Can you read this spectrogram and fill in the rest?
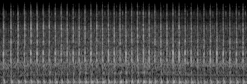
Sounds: Tools

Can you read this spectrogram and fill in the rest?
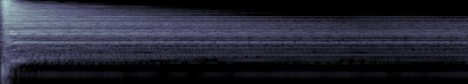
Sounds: Hi-hat, Musical instrument, Cymbal, Music, Percussion

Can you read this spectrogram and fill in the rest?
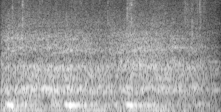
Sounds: Crowd, Human group actions

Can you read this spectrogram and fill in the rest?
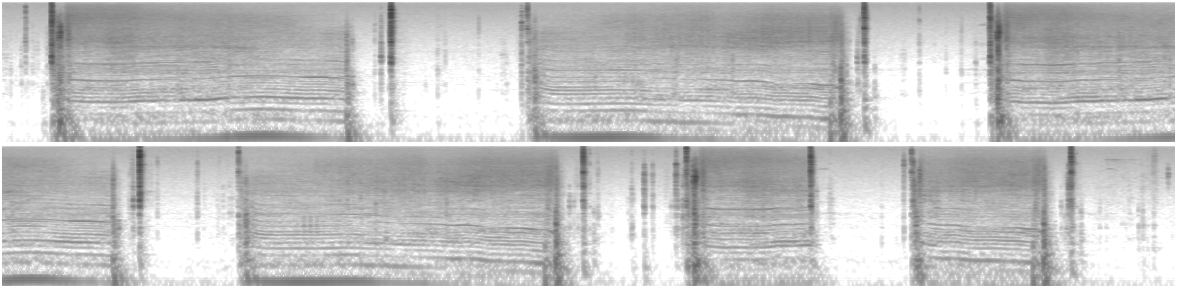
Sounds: Motor vehicle (road), Vehicle

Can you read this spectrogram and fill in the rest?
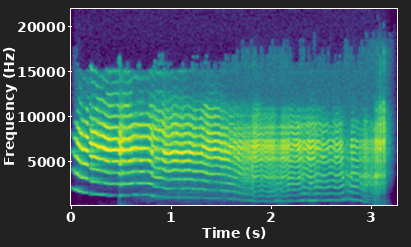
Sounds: Door, Domestic sounds

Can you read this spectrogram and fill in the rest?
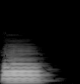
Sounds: Wind instrument, Music, Musical instrument

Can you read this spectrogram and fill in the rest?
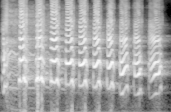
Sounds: Laughter, Human voice

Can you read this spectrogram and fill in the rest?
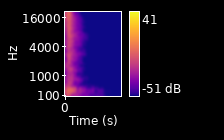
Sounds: Music, Percussion, Cymbal, Musical instrument, Hi-hat

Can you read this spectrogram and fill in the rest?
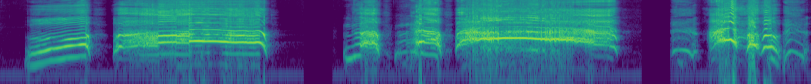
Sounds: Human voice, Screaming

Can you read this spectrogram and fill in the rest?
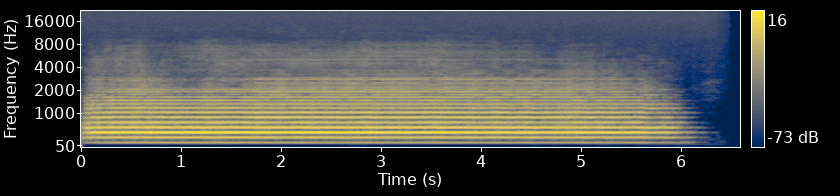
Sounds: Music, Musical instrument, Brass instrument

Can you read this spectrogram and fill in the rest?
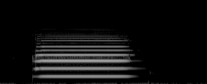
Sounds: Music, Musical instrument, woodwind instrument

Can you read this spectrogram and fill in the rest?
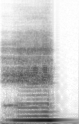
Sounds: Wood

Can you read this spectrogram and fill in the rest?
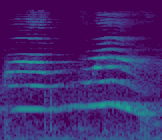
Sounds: Human voice, Speech

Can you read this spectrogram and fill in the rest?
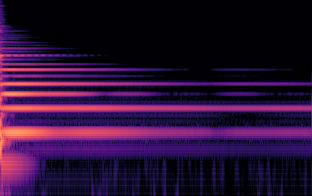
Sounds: Acoustic guitar, Plucked string instrument, Musical instrument, Music, Guitar

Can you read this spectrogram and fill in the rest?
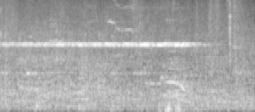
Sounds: Alarm

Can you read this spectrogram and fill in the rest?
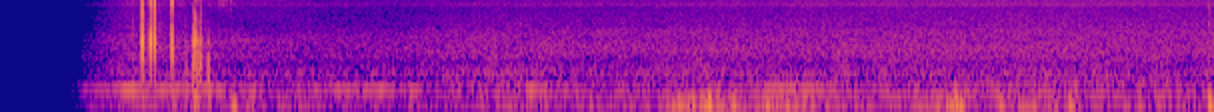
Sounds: Hands

